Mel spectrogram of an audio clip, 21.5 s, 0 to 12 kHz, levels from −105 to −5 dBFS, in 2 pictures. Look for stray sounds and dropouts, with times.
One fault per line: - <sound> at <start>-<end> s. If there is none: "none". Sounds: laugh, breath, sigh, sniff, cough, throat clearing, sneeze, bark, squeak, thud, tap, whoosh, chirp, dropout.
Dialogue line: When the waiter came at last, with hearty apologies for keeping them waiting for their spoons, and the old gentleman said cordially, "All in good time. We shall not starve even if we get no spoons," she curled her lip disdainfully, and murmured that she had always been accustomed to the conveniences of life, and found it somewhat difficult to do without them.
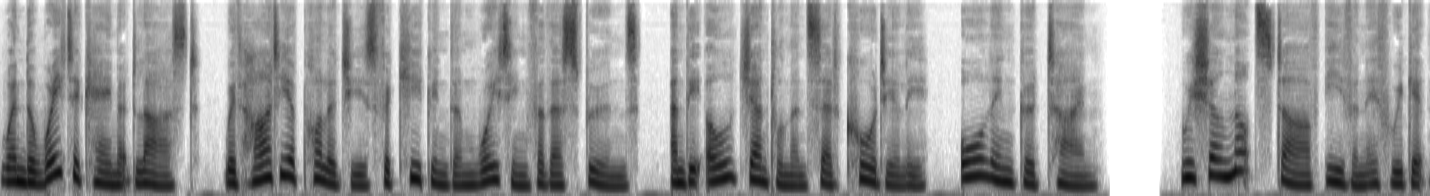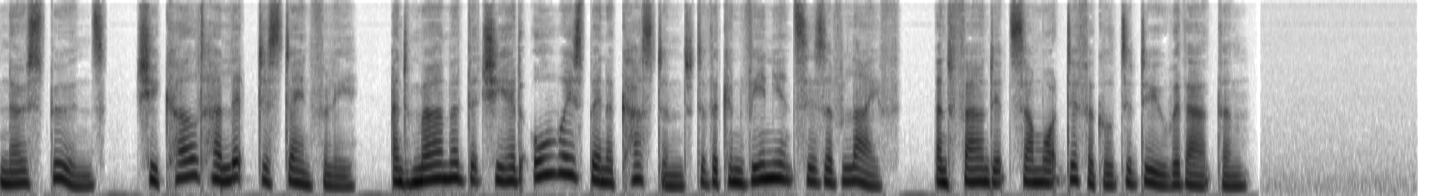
none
